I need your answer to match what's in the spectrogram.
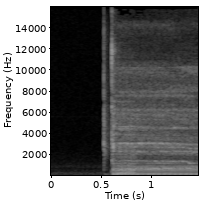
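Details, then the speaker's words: Aircon vacuum pump after repair and reassembly with new precision alignment pins: switches on with a clunk and runs straight away with a smooth, even drone, no knocking or grinding; healthy running. "[Music] happens looking pretty good"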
